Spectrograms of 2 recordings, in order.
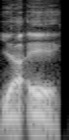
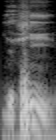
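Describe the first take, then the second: First: The first vowel is a long 'ah'. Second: The first vowel is a short 'eh'. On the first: This is the original pronunciation. The speaker calls it right. "The original pronunciation is simply ya'eh" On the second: This is the later traditional pronunciation. The speaker calls it wrong. "pronounced yehi in Masoretic Hebrew"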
